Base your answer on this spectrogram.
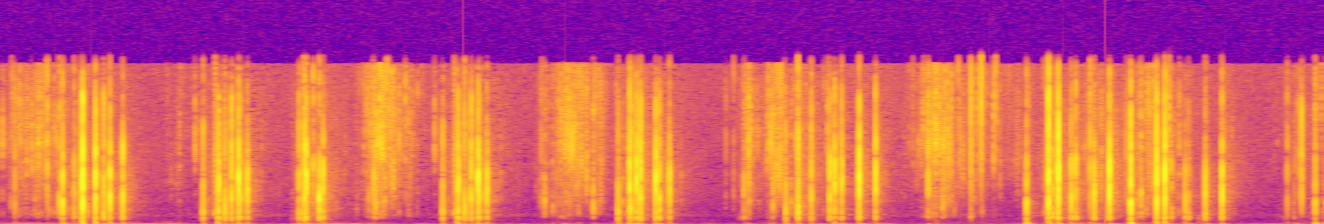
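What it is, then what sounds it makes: Faux leather cushion cover tapped with nails. Long nails tap and scratch across a gold crocodile-embossed faux leather pillowcase on a soft cushion. Quick bursts of crisp, crinkly tapping and scraping come in clusters with short pauses between them, over a soft low thud. Each tap is dry and dies away almost at once.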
